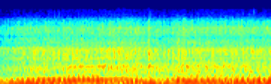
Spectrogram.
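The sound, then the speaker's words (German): A motorcycle engine runs loud for the whole stretch as it is ridden up onto the crest of the Sinakarin Dam in Thailand, its low throbbing drone shifting slightly in pitch as the throttle changes, with no voices present. “Schnell bin ich mit dem Motorrad auf die Dammkrone hinaufgefahren.”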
